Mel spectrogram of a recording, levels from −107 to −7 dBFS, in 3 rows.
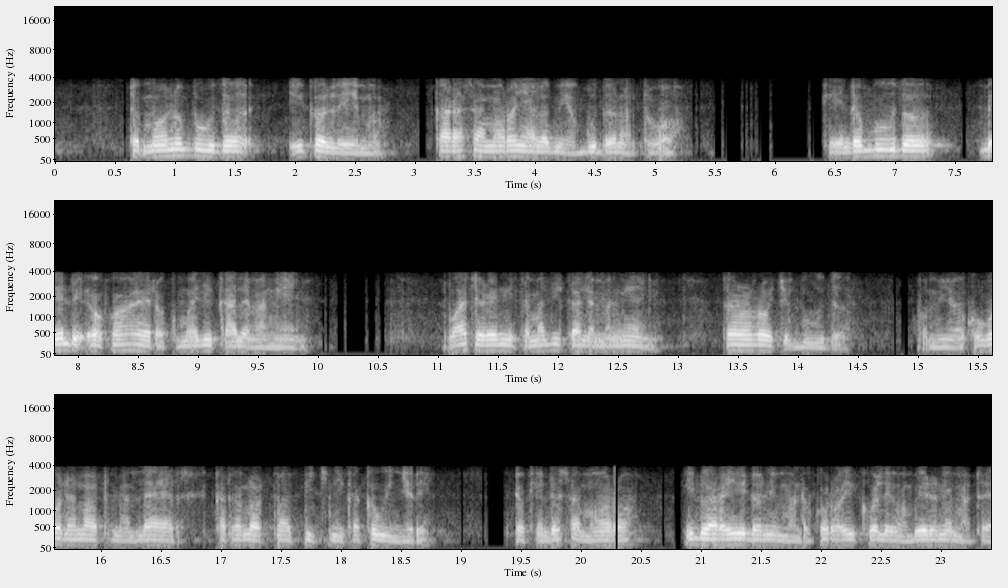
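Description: RealAudio 14.4 codec damage runs through the whole clip, from start to finish. The speech has been squeezed through a very low-rate speech coder, and the heavy artefacts fit an 8 kbit/s stream. Only a narrow band between about 150 Hz and 3.4 kHz carries the voice, with nothing audible above 3.7 kHz. The result is muffled and gargly, with a watery, smeared texture on every syllable.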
